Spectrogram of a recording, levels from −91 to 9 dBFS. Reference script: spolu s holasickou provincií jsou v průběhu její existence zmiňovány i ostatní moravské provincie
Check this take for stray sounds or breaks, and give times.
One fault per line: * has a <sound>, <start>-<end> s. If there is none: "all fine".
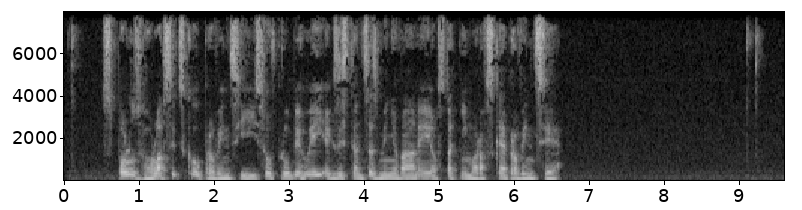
all fine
